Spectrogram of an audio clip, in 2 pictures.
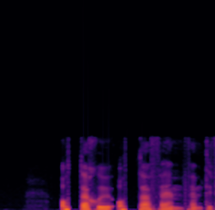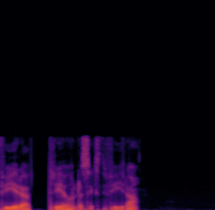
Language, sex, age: Swedish, female, 33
